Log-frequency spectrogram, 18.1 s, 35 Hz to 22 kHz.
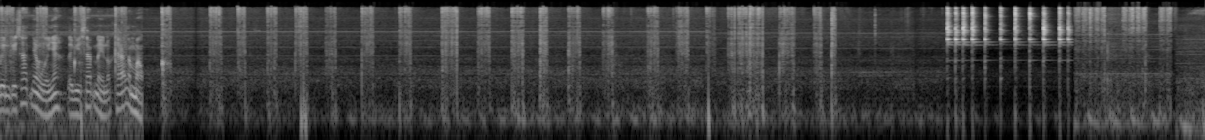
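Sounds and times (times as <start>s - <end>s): welding arc crackling: 0.0s - 12.7s.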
